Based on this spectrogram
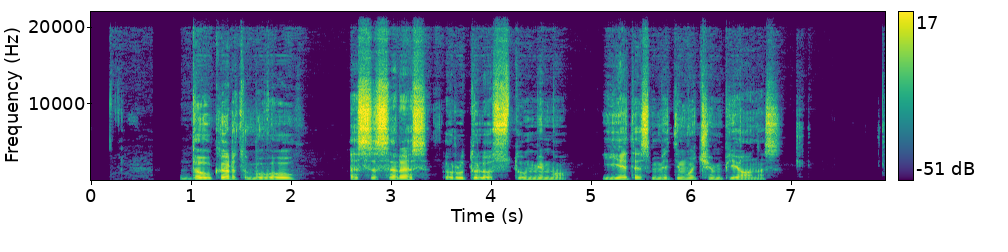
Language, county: Lithuanian, Vilnius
